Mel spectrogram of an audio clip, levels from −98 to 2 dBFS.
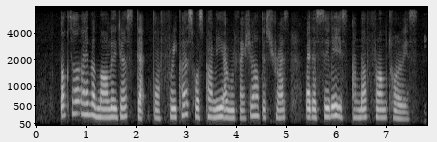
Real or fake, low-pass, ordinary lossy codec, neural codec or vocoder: fake; 7.2 kHz; none; codec, 24 kHz, 0.9 kbps, WavTokenizer, medium music audio release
